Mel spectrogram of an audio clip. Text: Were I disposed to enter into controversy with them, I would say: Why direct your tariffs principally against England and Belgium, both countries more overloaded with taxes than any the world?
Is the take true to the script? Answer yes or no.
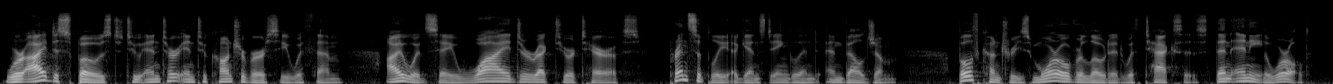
yes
